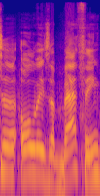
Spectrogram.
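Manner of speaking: usual speaking voice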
